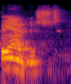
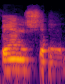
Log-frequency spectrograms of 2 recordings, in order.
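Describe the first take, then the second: First: The word is said with two syllables. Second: The word is said with three syllables.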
